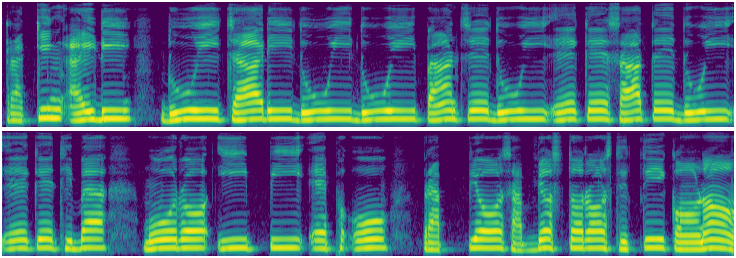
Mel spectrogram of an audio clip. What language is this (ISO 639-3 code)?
ori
